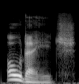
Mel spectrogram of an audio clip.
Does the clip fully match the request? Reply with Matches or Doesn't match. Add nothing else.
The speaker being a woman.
Doesn't match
